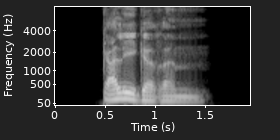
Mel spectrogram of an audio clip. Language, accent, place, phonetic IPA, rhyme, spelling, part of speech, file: German, Germany, Berlin, [ˈɡalɪɡəʁəm], -alɪɡəʁəm, galligerem, adjective, De-galligerem.ogg
- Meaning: strong dative masculine/neuter singular comparative degree of gallig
